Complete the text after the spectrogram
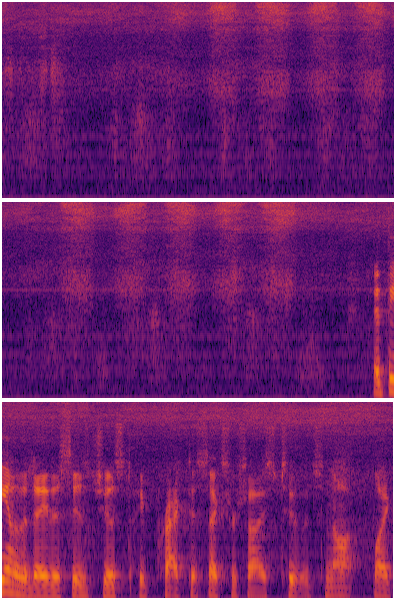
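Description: An airbrush hisses in short, repeated bursts.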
